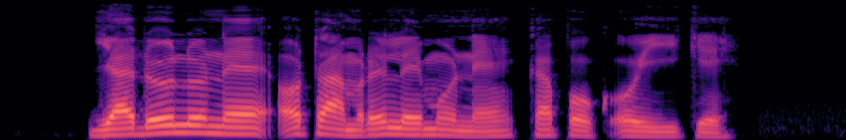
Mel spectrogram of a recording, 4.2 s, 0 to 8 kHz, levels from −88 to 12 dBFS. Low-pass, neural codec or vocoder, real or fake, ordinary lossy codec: 7.2 kHz; none; real; none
